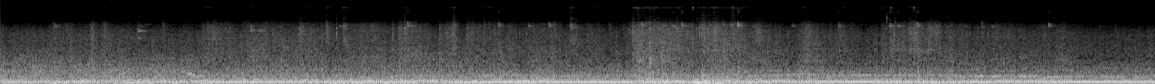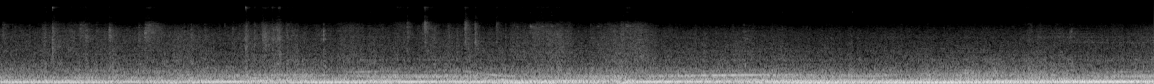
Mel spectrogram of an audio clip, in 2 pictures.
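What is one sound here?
The bus interior rattles and creaks as it drives.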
